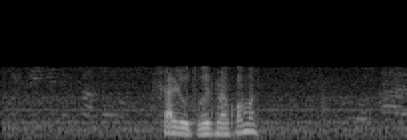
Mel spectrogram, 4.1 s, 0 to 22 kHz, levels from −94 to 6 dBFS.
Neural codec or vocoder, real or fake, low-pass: none; real; 3.6 kHz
